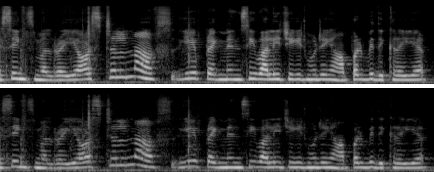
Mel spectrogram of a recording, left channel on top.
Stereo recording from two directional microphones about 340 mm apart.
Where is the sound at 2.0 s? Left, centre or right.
Left.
